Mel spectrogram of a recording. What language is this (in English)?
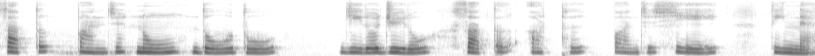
Dogri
